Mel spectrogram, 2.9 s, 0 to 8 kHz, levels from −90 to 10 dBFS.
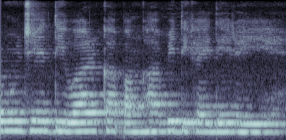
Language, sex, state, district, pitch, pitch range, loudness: Hindi, female, Arunachal Pradesh, Lower Dibang Valley, 195 Hz, 185-200 Hz, -13 LUFS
